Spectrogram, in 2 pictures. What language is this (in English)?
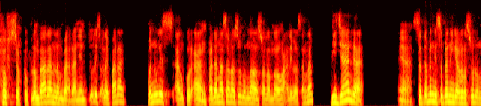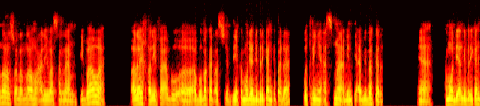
Indonesian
